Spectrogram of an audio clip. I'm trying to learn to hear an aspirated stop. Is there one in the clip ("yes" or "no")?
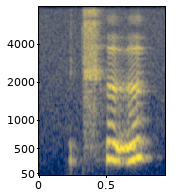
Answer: yes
